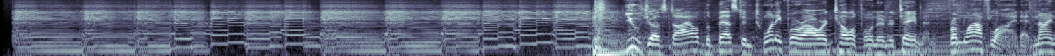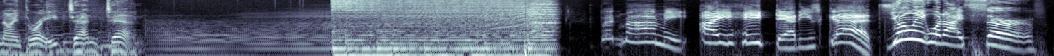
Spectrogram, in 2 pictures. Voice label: Whine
